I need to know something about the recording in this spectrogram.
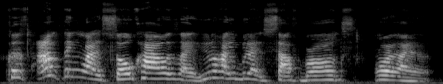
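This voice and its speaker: A woman's voice: fairly high pitch, lively intonation, normal speed, pushed and bright. A young woman, telling a profane, emphatic story in casual chat as she eats. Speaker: vlogger. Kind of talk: casual storytime while eating.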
